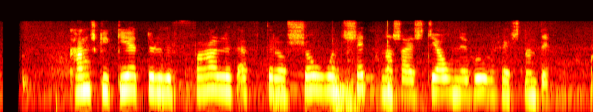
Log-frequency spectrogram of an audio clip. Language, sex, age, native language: Icelandic, male, 11, Icelandic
